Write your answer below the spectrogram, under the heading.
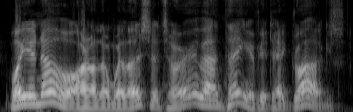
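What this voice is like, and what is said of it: Imitates another person's voice, mush-mouthed. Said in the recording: “just a little bit mush-mouth ... best Conrad Bain impression I've ever seen”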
